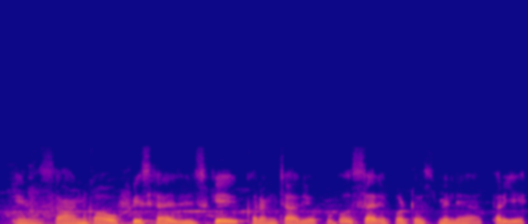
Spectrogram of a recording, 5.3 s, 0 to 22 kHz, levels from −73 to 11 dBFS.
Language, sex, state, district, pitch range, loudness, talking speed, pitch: Hindi, male, Punjab, Pathankot, 155-180 Hz, -17 LUFS, 160 wpm, 165 Hz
